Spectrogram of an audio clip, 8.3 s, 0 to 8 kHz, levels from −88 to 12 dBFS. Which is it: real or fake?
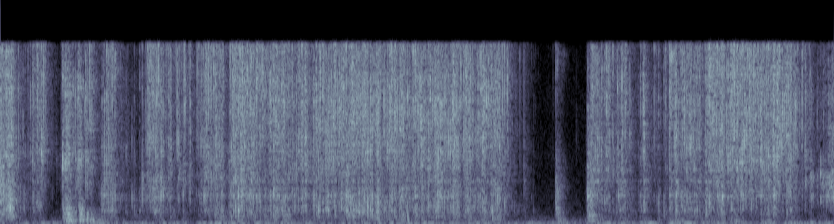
real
